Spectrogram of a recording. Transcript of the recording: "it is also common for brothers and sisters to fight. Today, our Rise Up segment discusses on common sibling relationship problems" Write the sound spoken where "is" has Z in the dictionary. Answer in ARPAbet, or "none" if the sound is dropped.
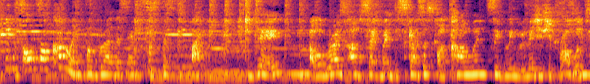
S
